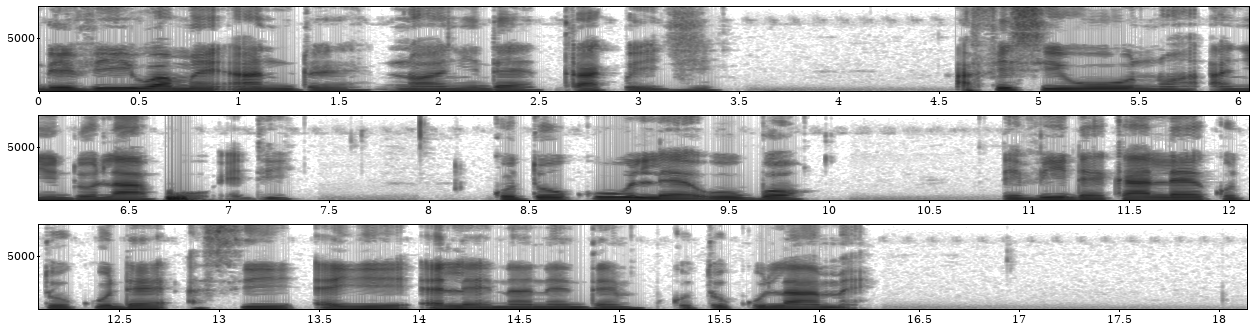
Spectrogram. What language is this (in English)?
Ewe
